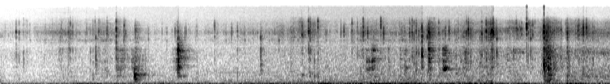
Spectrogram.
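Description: Light handling noise from the cooler and its packaging: scattered soft clicks and rustling, over a low steady hum.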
